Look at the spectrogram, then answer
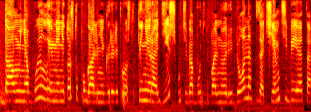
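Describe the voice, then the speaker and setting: A fairly high-pitched woman at a very fast pace with hardly any pauses and fairly even intonation, over noticeable background noise. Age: young. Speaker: young mother. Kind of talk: interview.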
